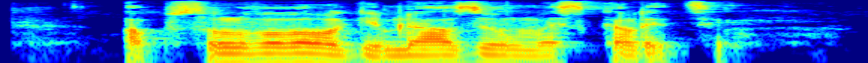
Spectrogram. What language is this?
Czech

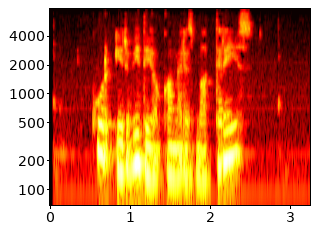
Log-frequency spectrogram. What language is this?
Latvian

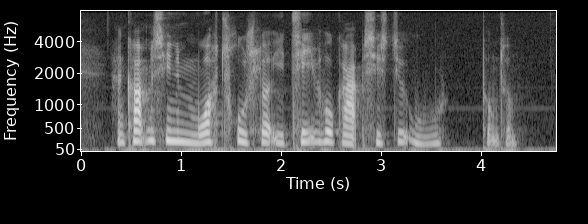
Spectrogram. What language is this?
Danish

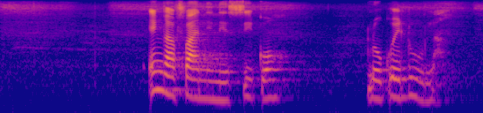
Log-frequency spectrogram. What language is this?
Zulu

